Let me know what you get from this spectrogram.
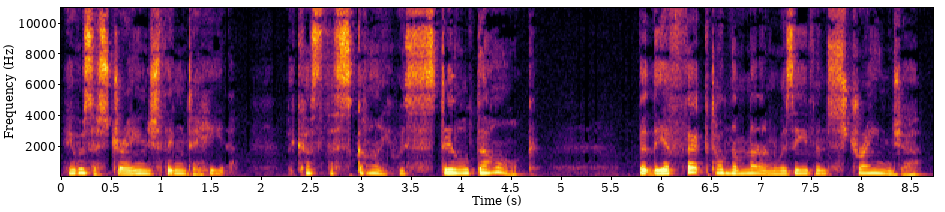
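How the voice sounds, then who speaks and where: A woman reading a dramatic monologue as a gossipy serving maid of ancient times, confiding and conversational, with dramatic pauses. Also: mid-range voice, warm tone, slightly rough. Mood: sombre, intent.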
